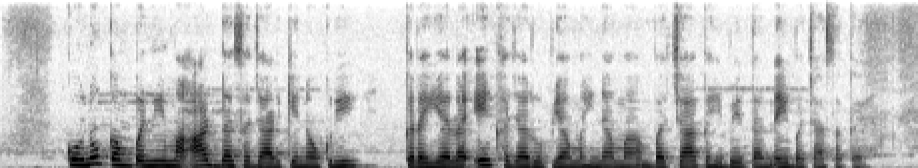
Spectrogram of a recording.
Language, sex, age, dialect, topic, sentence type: Chhattisgarhi, female, 18-24, Western/Budati/Khatahi, banking, statement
